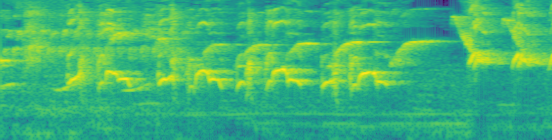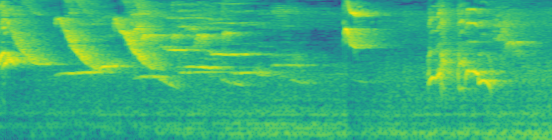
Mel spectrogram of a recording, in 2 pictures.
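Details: Oriental magpie-robin singing a song said to agitate other magpie-robins: quick chirped notes, then a run of loud downward-sweeping whistles and a few sharp high clicks, with faint background hum.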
